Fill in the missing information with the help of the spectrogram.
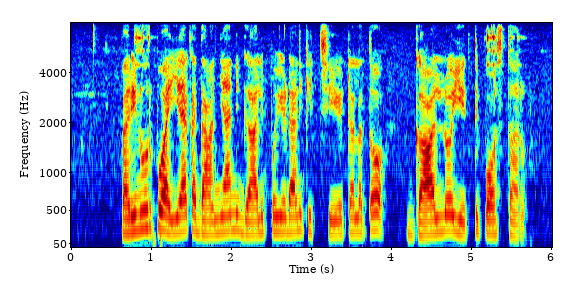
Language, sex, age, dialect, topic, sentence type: Telugu, female, 18-24, Utterandhra, agriculture, statement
